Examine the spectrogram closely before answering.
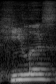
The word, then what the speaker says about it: Gila: It's just been announced that Gilas, and that's the correct pronunciation because it's named after a lizard that's known as a Gila.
